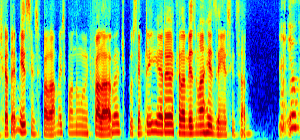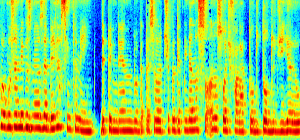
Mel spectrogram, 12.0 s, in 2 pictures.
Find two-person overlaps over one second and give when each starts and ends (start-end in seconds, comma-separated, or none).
none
